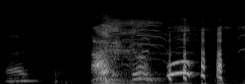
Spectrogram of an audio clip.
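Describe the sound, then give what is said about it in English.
A single loud sneeze, from a cold caught out on the ice, erupts as a sharp explosive burst after a brief vocal inhale, followed by short voiced sounds and murmured speech. “Bless you. That's cold from being on the ice.”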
